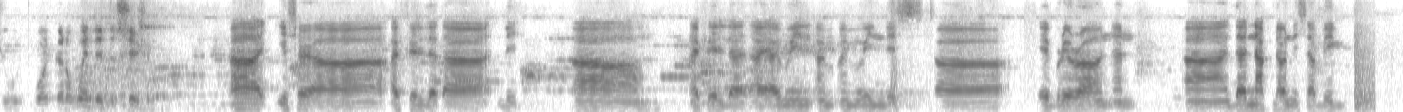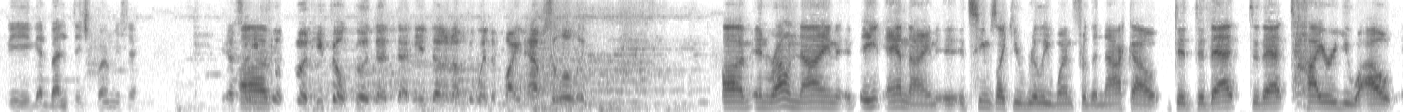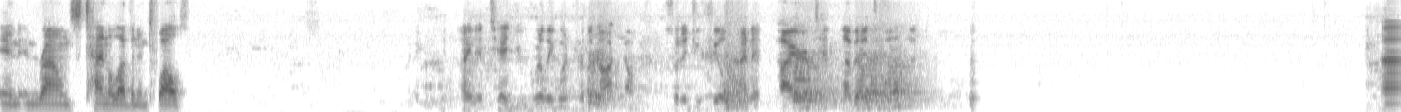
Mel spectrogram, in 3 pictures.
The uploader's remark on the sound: Post Fight Media conference after title defense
